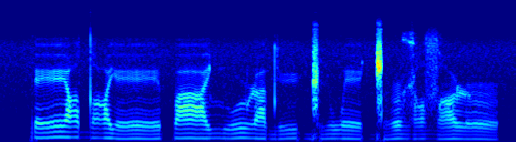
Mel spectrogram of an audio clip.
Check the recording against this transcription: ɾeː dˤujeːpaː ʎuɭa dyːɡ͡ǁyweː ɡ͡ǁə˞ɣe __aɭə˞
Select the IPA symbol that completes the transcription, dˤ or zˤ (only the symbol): zˤ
